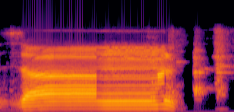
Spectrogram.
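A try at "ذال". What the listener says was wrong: नाक में क्या गुजारी आवाज। हाँ, डायरेक्ट मुंह से अदा करना है ना, वो नाक में लेके जाने का ही नहीं है मसला कुछ भी। जाल। दांतों के बाहर नहीं आ रही, फिर नाक में जा रही। जाल। जबान की नोक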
